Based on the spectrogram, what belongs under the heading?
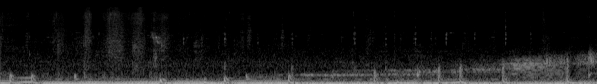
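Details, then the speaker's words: BMW E46 front control arm bushing (soft rubber, OEM or OE replacement), driver's wheel rocked fore and aft: low rubbery groans and squishes with visible deflection. The bushing is worn and due for replacement with Condor Speed offset bushings. "You can hear the bushing making a squishing sound. then you obviously see all that side to side and front to back deflection in the bushing."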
